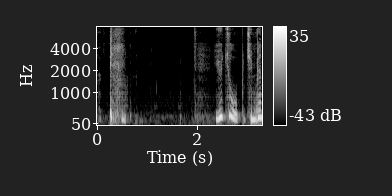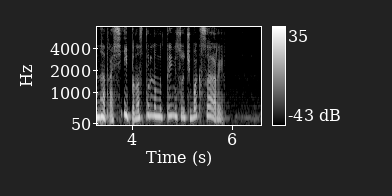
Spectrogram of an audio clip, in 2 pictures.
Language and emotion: Russian, positive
